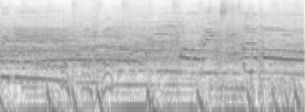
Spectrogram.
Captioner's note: robi laughs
